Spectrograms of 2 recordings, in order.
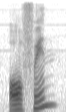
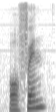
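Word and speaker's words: often: frequent frecuentemente 80% ofen ojo con con la pronunciación aquí aquí offen la t no suena offen 70 por que es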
